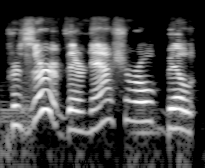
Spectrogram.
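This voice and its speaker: A woman's voice: a little high, expressive, over music. A woman playing a formal 1940s radio announcer reading sponsor copy over a video call. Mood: polished, promotional. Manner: measured, deliberate, formal. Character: polished 1940s radio announcer pitching toothpaste. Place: remote read-through over a video call.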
